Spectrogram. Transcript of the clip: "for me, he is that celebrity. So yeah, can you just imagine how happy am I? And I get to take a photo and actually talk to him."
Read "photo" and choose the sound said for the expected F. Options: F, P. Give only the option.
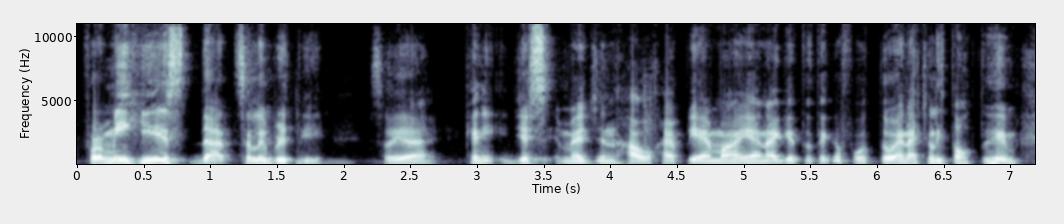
F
